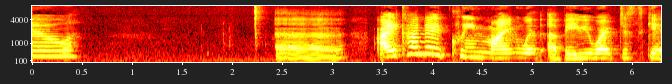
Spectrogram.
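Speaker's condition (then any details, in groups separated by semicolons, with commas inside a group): No condition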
